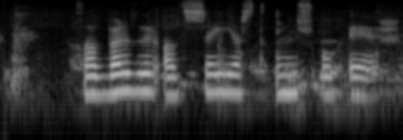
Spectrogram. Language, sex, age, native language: Icelandic, male, 15, Icelandic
